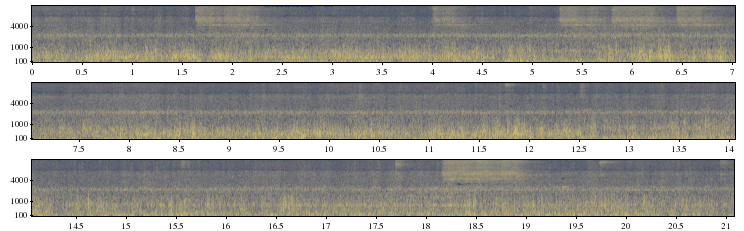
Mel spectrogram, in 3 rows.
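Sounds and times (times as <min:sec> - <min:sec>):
train wheels clattering on rail: 0:00.0 - 0:21.0.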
